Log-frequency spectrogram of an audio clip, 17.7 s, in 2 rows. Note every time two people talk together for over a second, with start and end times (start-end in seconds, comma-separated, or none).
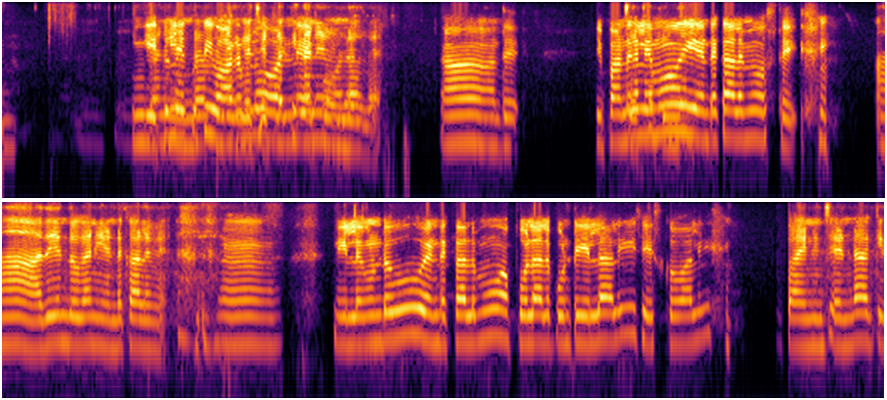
1.5-3.6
